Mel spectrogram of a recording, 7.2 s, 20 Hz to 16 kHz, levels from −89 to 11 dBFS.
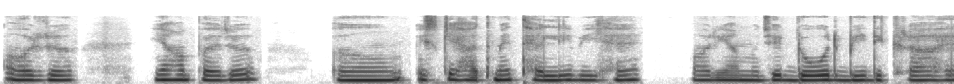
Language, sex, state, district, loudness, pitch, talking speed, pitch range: Hindi, female, Himachal Pradesh, Shimla, -15 LUFS, 205 Hz, 150 wpm, 195-210 Hz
